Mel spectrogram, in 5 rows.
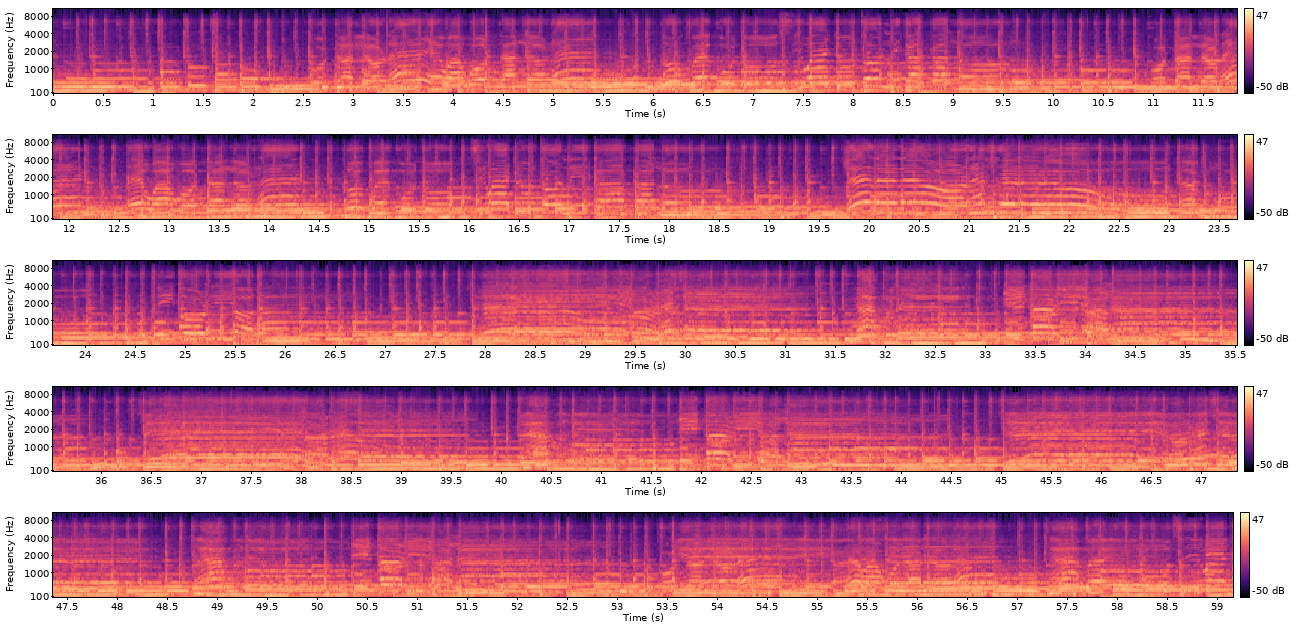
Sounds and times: Music of Africa: 0.0 - 59.1.

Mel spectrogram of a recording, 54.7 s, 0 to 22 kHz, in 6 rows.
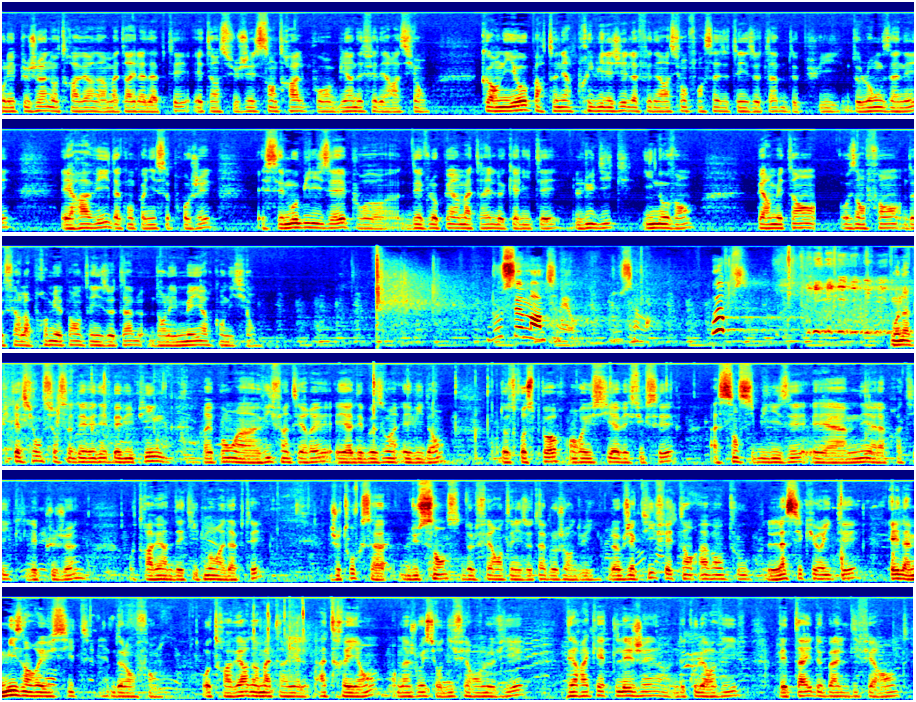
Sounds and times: Music: 0.0 - 14.6, 18.0 - 54.7.

